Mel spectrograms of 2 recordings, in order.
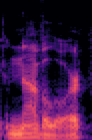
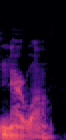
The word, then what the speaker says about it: Nahvalur: what some people say navalore which is n a h v a l Ur however that is Icelandic for narwhal so it's pronounced the same so even the new brand it's pronounced narwhal that change was in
